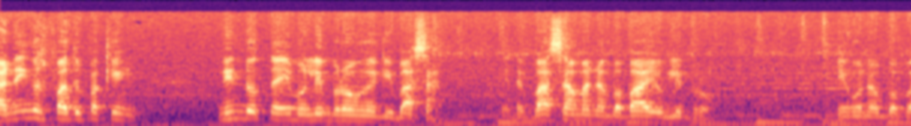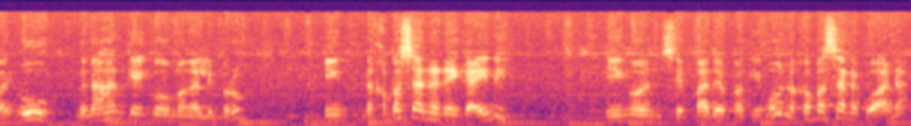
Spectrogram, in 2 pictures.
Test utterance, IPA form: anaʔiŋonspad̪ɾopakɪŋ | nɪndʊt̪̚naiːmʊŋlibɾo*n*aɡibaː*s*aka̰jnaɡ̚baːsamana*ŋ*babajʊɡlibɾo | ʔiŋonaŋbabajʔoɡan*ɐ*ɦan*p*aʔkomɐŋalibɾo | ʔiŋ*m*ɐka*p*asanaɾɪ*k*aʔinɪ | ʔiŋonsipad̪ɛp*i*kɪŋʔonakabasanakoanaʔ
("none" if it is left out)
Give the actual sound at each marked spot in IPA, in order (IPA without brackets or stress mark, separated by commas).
ŋ, s, ŋ, a, k, n, b, k, a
